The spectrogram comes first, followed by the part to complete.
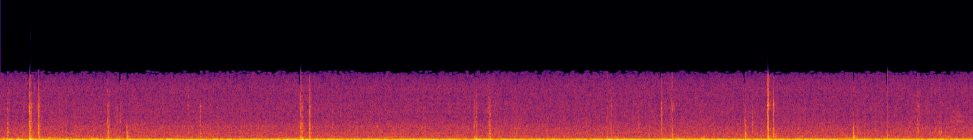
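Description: Steady low background hum, with a handful of short, sharp clicks scattered through it as a command is entered on a computer.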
